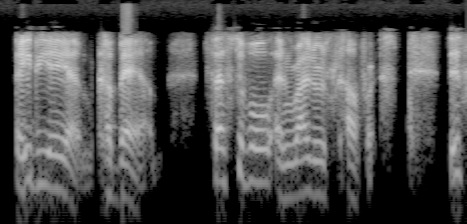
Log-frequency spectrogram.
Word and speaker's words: Kabam: It is called, I want to pronounce this right, Kabam. I keep wanting to say Shazam, but it's Kabam. K is in kite, A-B-A-M, Kabam.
